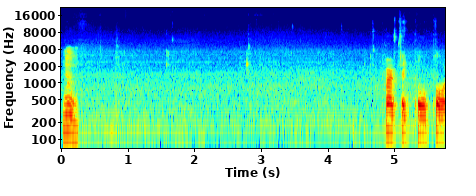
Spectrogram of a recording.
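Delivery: talking with a full mouth. Tasting pulled pork just cooked, talking with mouth full. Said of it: "Don't mean to be talking with my mouth full".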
